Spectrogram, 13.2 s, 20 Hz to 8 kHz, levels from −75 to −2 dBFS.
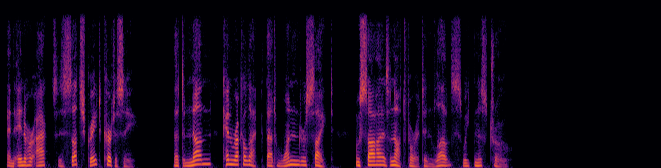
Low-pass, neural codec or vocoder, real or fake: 7.2 kHz; codec, 16 kHz in and 24 kHz out, 0.8 kbps, FocalCodec, streaming, 65536 codes; fake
